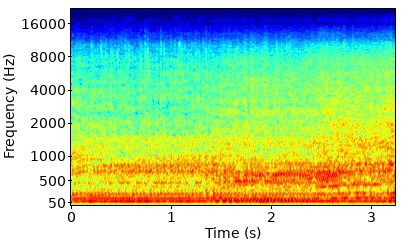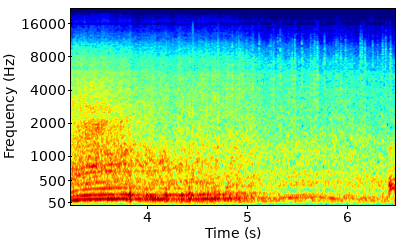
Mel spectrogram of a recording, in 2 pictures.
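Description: Drag racing cars roar down the strip, a loud continuous engine drone with rising harmonic tones as they accelerate, then fading slightly as they pass into the distance.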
